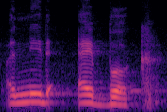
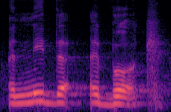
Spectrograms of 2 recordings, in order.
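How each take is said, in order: First: The article is a full 'ay', said slowly. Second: The article is a full 'ay', said slowly.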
